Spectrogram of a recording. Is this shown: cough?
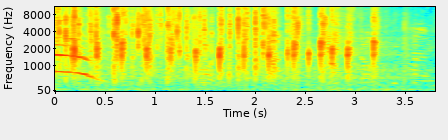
no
